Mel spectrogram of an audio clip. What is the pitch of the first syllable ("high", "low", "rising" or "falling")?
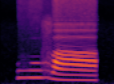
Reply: high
